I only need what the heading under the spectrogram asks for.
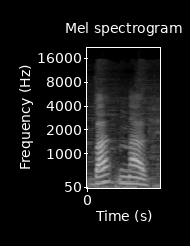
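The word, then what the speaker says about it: בָּנָיו: Essa daqui não é a forma singular, né? é pronunciada banav.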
